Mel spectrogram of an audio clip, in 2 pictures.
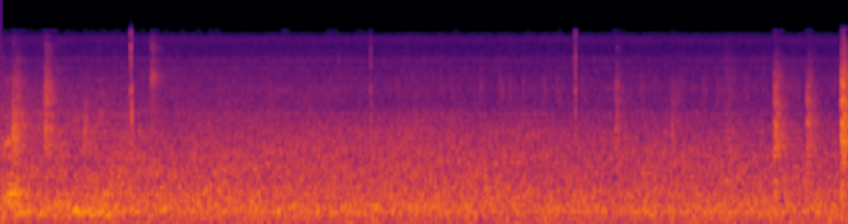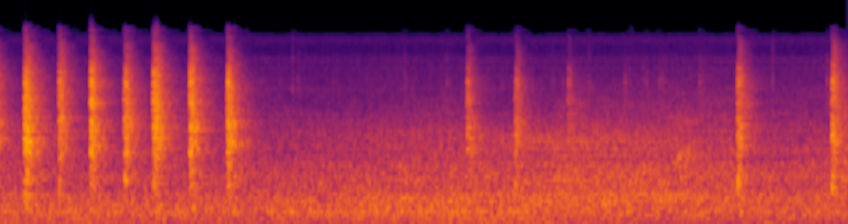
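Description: A steady outdoor background hum, with a quick run of about nine sharp knocks, several a second, midway through and a few single knocks near the end.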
